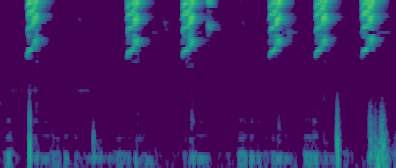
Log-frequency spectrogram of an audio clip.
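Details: Long-tailed shrike in full voice, a lure recording: short harsh, buzzy, high notes repeated roughly every second with brief pauses, low background hum throughout.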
